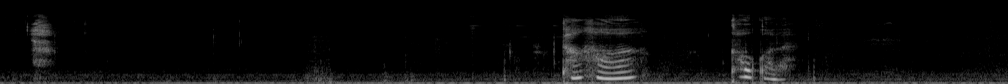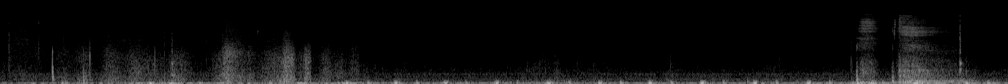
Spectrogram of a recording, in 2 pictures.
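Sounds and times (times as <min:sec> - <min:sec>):
speech: 0:05.7 - 0:06.5, 0:07.4 - 0:08.0
soft rustling of fabric or movement: 0:08.2 - 0:14.0
rapid heartbeat: 0:11.6 - 0:20.1.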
